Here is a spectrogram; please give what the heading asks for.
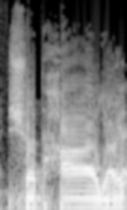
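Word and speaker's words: श्रद्धयार्चितुम्: Shraddhayarchitam. Every syllable, it's Shraddhayarchitam.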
